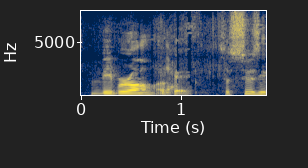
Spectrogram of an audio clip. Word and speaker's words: Vybiral: susie how do you think vera bill close vibra roll vibrol okay so susie viverol yes hey so i sent you some questions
